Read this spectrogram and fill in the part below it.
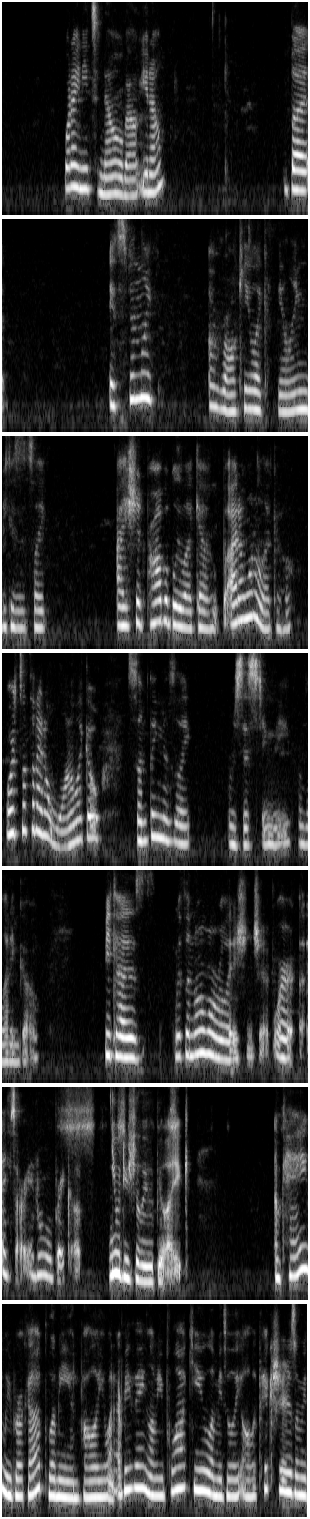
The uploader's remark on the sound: u can hear the mic moving AND NEAR THE END MY LAPTOP KEEPS GETTING NOTIFS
